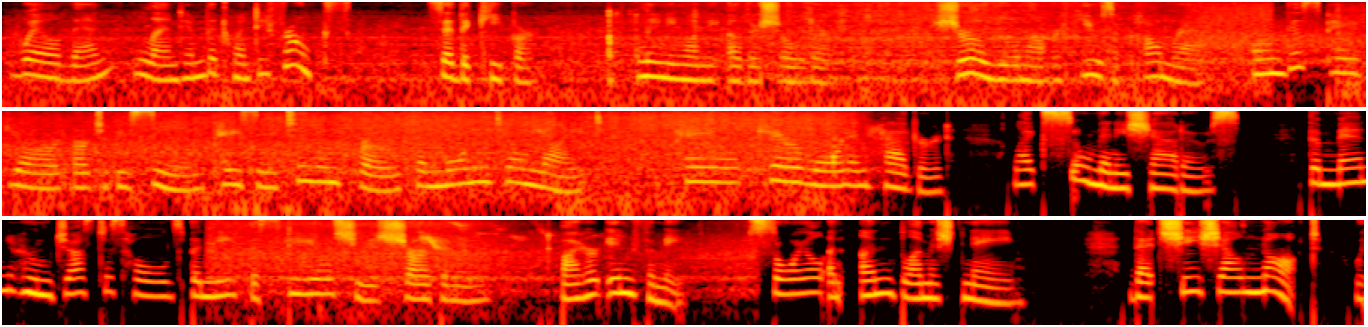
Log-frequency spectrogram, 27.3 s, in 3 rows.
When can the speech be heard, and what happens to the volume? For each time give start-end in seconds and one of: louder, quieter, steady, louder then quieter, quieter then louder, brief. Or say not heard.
0.1-27.2 steady.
